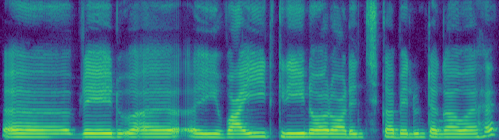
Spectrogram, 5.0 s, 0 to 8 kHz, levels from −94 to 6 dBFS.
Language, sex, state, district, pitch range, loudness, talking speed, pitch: Hindi, female, Odisha, Malkangiri, 195-200 Hz, -14 LUFS, 145 wpm, 195 Hz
